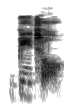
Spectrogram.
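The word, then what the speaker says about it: baetyl: Beetle.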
